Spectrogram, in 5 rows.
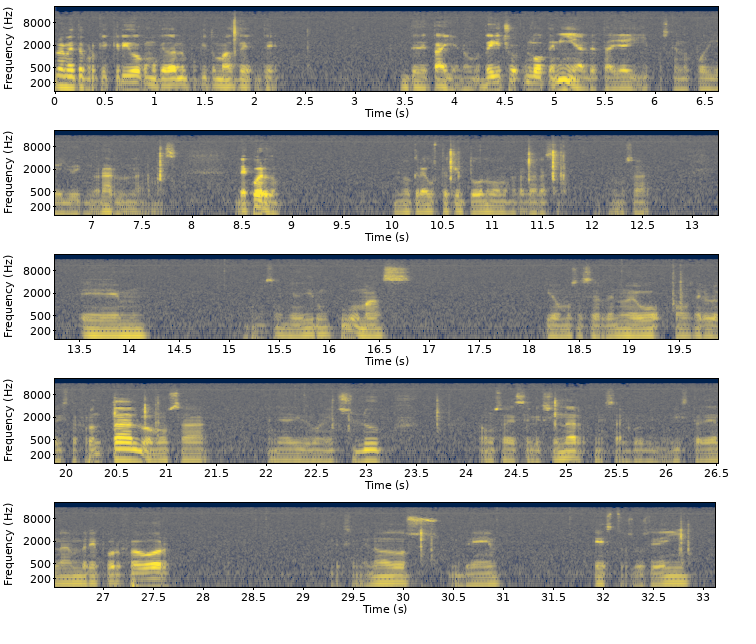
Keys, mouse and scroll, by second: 8.2 Tab, 11.1 a, 12.1 shift+a, 15.4 click, 15.7-17.1 middle drag, 17.1-19.7 drag, 20.0 KP_1, 21.3 ctrl+r, 22.9 click, 23.2 Escape, 24.3 a, 25.4 z, 29.1 click, 30.7 b, 31.5 click.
